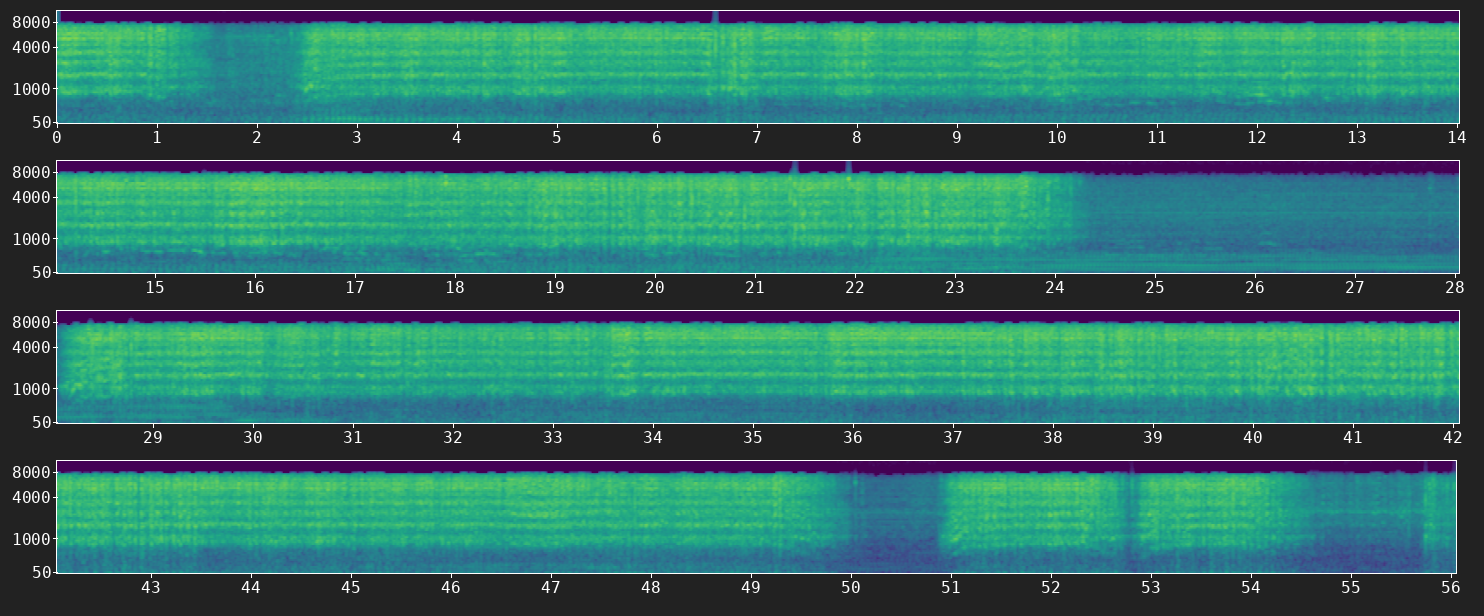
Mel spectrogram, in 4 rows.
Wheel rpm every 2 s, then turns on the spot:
140, 140, 230, 240, 230, 230, 230, 230, 230, 230, 230, 210, 20, 0, 160, 220, 230, 230, 230, 230, 230, 230, 230, 230, 180, 70, 160, 50.
54-56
